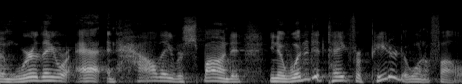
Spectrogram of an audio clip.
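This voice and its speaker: A man with a Southern US accent, fairly quick, with ordinary pitch variation. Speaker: church Bible study teacher. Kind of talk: interactive Bible study lesson. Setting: church group with audience. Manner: speeds up when excited; conversational, asks audience questions.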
